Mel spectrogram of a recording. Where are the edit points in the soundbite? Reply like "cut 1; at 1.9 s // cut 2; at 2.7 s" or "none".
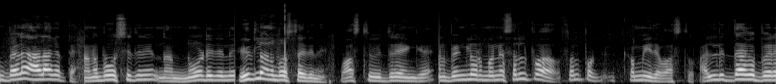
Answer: cut 1; at 0.9 s // cut 2; at 2.3 s // cut 3; at 3.3 s // cut 4; at 4.3 s // cut 5; at 5.6 s // cut 6; at 6.9 s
